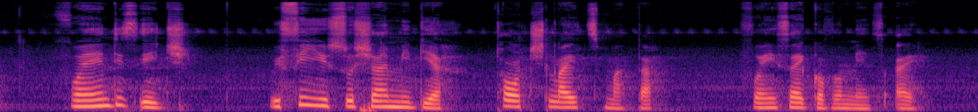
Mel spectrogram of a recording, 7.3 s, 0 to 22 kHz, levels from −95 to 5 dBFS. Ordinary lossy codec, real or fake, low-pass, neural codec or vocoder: none; real; none; none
